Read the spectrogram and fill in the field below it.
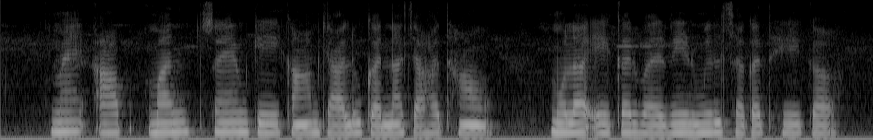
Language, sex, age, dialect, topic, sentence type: Chhattisgarhi, female, 25-30, Eastern, banking, question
